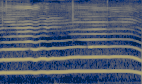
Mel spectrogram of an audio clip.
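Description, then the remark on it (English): A single long, drawn-out meow sung by a human voice imitating a cat in a song, loud, holding a steady pitch for about two seconds before tapering off. “Would be cute if they was not meowing like cats.”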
